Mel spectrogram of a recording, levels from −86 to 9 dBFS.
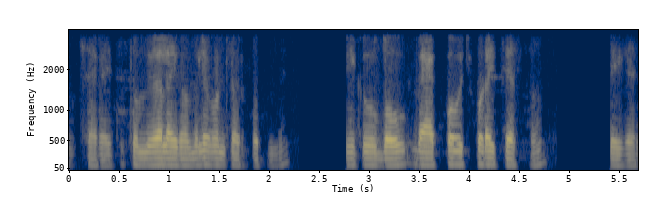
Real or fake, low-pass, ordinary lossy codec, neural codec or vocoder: real; 3.6 kHz; none; none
